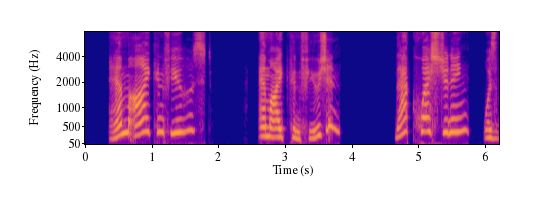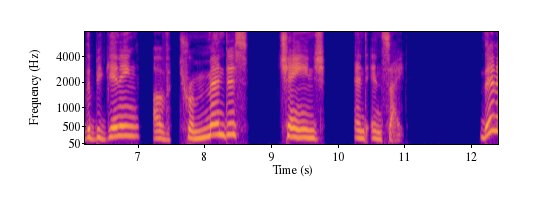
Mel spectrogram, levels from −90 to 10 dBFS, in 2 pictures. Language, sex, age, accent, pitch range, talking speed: English, female, 50-69, American, 195-275 Hz, 80 wpm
